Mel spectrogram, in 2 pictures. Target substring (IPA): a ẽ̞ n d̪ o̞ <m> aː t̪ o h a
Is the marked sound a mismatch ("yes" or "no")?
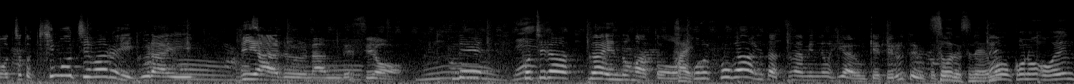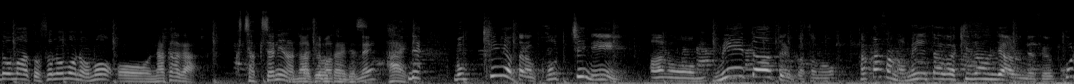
no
